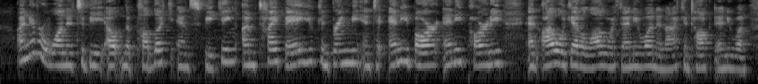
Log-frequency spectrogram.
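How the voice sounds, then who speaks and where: A woman's fairly high-pitched voice at a fairly quick pace with hardly any pauses. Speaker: audition speaker sharing illness story. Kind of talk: audition monologue. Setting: recorded to camera. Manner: loud; animated.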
